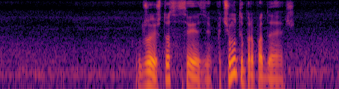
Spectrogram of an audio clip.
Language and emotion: Russian, neutral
